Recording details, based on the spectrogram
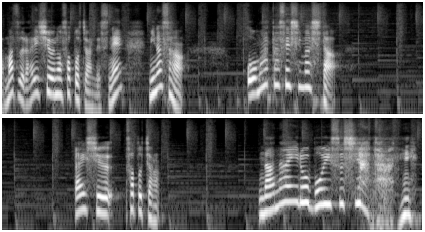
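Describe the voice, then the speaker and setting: A woman hosting a casual live morning audio show, chatting to listeners in a lively, expressive way with frequent laughter. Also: sits high. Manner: chatty, laughs often while talking. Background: background music.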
